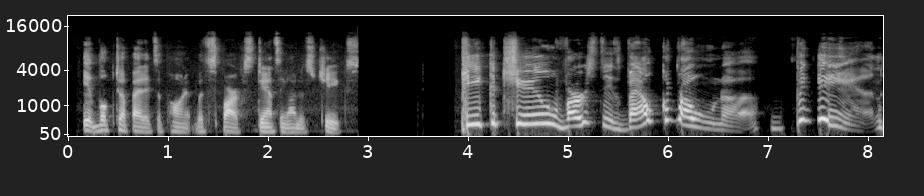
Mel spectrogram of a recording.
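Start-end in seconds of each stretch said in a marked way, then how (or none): 3.9-8.1 high, slow, cringy referee-style announcer voice. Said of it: "I love this voice".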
